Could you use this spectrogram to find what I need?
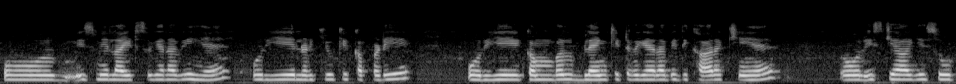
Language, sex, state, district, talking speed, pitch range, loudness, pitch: Hindi, female, Haryana, Jhajjar, 150 wpm, 215-230 Hz, -16 LUFS, 220 Hz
